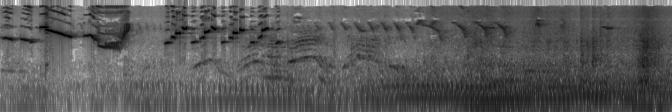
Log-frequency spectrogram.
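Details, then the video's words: Provocation song of an oriental magpie-robin aimed at a rival bird: loud falling whistles and quick clipped notes, fading into softer chirps over rising background noise. "KACER GACOR BIKIN EMOSI LAWAN,PANCINGAN KACER EMOSI BIAR NGOBRA"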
